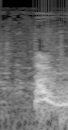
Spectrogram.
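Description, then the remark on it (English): After a brief quiet stretch, a dog lets out one loud, drawn-out bark, its pitch sagging slightly as it trails off. No one speaks. “I don't like dogs.”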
